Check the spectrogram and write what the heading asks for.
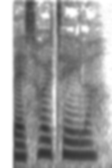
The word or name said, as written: bashøjttaler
